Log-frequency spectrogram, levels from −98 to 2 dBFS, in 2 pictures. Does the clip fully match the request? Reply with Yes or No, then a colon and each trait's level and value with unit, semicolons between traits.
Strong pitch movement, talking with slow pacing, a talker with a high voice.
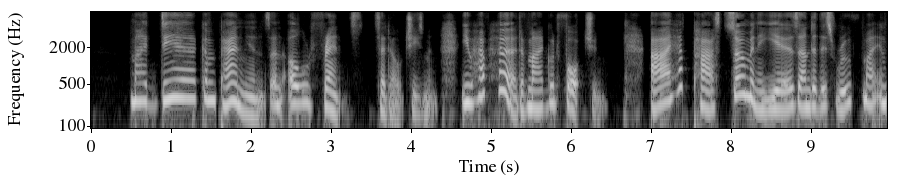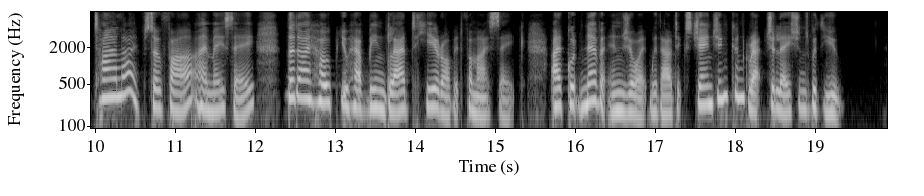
No: wide, 6.1 semitones; average, 165 wpm; high, 220 Hz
